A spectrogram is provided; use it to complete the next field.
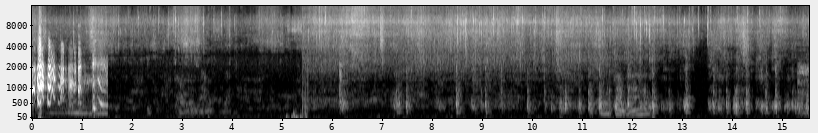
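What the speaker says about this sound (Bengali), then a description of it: "এখানে পোলাও রান্না করা হচ্ছে" Pulao cooking in a pot together with a home-raised desi chicken: a soft, steady bubbling sizzle with faint stirring and clinks, following a louder clatter at the start.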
